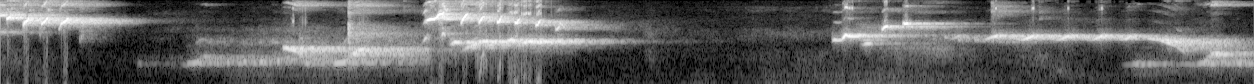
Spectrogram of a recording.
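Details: White-rumped shama giving a relaxed song to get other shamas chattering: a high descending buzzy trill, lower whistled notes, silence, then a long level whistle falling away at the end.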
